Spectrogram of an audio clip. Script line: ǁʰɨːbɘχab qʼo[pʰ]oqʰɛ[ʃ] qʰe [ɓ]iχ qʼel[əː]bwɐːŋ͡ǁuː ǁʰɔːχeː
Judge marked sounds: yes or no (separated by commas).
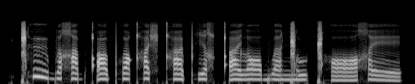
yes, yes, no, no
